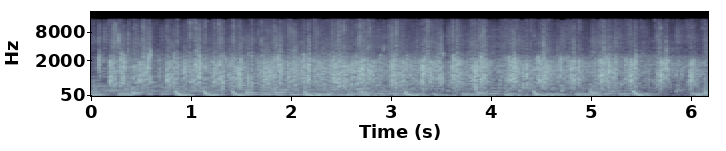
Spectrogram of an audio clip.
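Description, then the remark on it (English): Sustained audience applause for a panel, a dense crackle of many hands clapping at steady loudness for several seconds, with a few faint voices mixed in beneath the clapping. “I hope you'll give the audience, not the audience, give yourselves, but that our panel, our wonderful panel, a round of applause.”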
